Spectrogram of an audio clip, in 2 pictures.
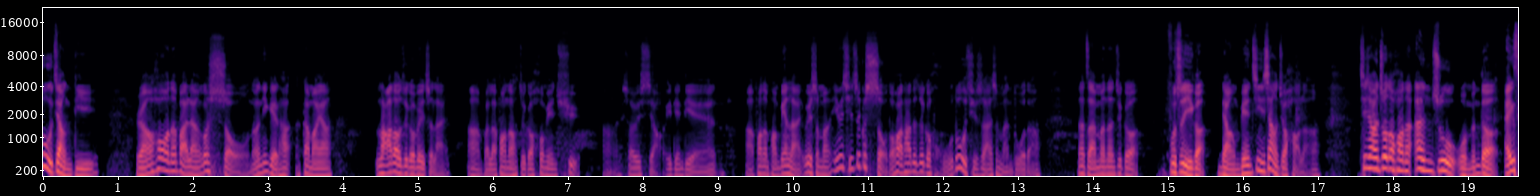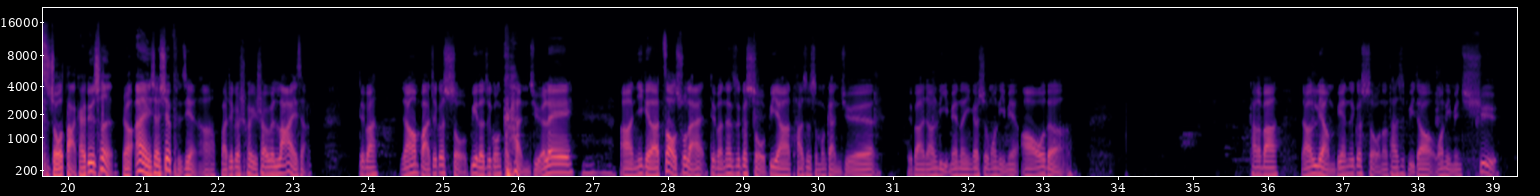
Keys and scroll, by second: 0.4 w, 14.4 2, 16.6 space, 17.0 2, 17.1 space, 18.0 x, 19.3 space, 22.9 3, 23.1 3, 28.9 ctrl+z, 29.0 space, 30.7 space, 33.0 space, 35.8 space, 36.5 space, 38.2 space, 38.7 space.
